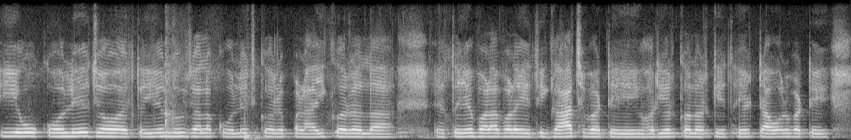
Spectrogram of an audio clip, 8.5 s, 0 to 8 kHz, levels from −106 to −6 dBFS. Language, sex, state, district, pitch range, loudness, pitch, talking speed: Bhojpuri, male, Bihar, Muzaffarpur, 195-210 Hz, -20 LUFS, 200 Hz, 160 wpm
